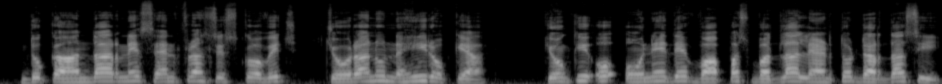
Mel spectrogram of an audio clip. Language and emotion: Punjabi, fearful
